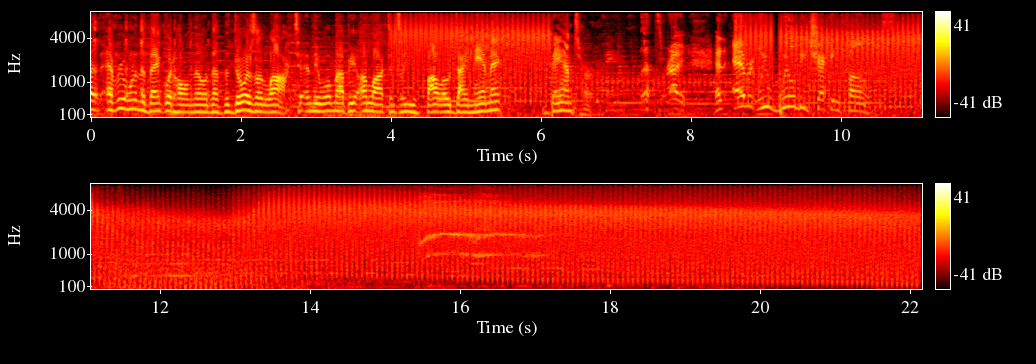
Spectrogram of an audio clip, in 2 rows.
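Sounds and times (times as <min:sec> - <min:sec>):
speech: 0:00.0 - 0:10.7
laser gun firing: 0:03.7 - 0:06.9, 0:08.6 - 0:22.1.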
